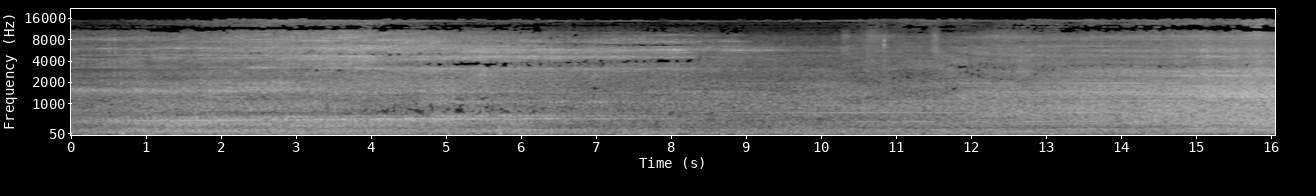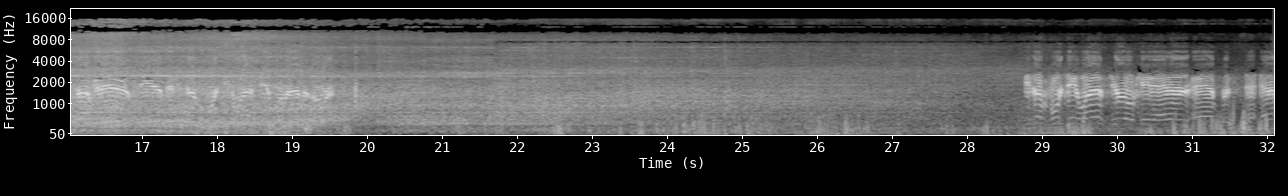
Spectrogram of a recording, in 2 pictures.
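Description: Diesel engine of a Doosan road-rail wheeled excavator running as it travels along the track. It builds to its loudest about halfway through as the machine passes close, with a warbling high sound in that stretch, then eases off as it moves away.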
